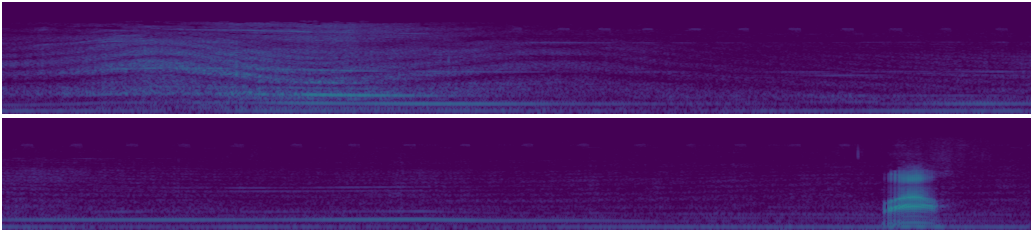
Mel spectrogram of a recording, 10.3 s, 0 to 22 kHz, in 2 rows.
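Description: A big T-28 Trojan RC model plane flying overhead, its engine droning with a rising and falling pitch as it passes at a distance, with a person talking over it.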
